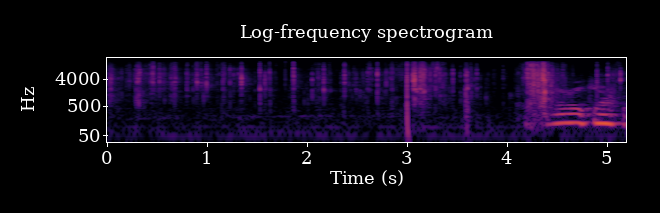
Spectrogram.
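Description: Foil wrapping crinkles and tears as a pack is ripped open.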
